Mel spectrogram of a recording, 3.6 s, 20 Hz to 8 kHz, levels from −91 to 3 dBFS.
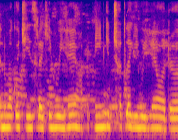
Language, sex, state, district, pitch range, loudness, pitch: Hindi, female, Delhi, New Delhi, 200-210 Hz, -13 LUFS, 205 Hz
